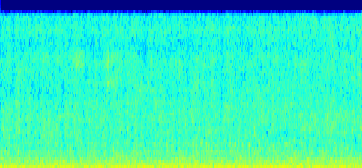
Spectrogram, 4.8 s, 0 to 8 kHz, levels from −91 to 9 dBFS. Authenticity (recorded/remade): remade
